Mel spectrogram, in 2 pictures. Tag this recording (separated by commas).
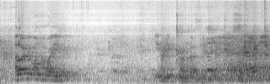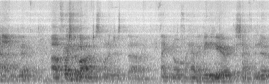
Speech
